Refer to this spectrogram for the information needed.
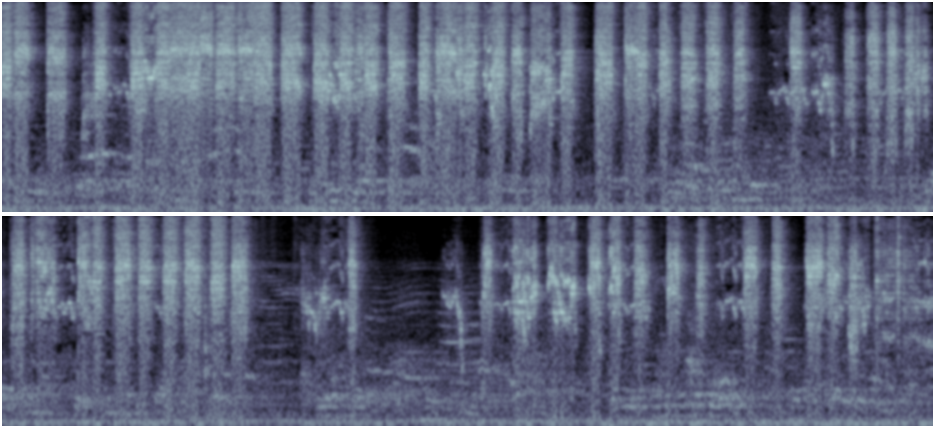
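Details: Captive pet budgerigar family of mother, father and baby chatter in a dense stream of bright, scratchy chirps and warbles.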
